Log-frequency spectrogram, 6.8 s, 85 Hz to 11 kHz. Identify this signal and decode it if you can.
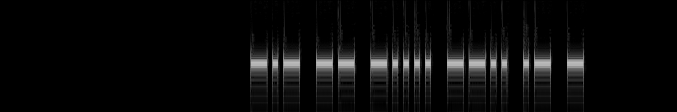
Morse code, heard as a keyed tone, about 22 wpm, 700 Hz. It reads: KM6ZAT
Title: USA Call Signs - 6 Characters - Repeated 2x - 22wpm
